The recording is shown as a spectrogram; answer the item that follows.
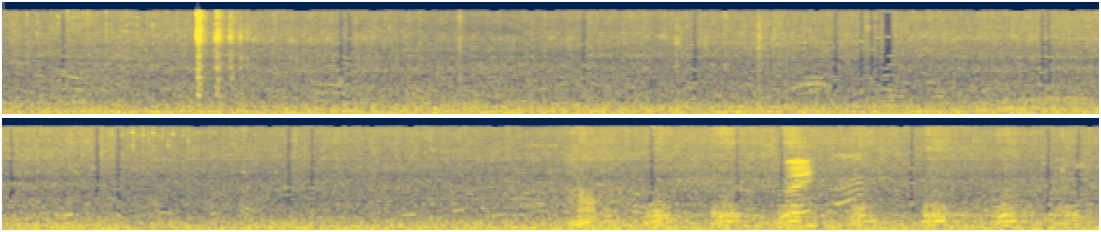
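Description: Many motorcycle engines idling together in a large gathering of bikes, a steady low rumble, with voices in the background.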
